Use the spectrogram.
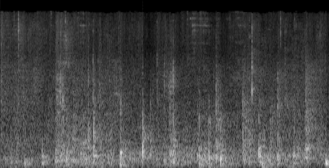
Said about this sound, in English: Kids. There are a lot of kids up here. Footsteps. So you're going to hear footsteps, running. Lots of running. Up here's the kids. It's mostly the kids running up and down.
